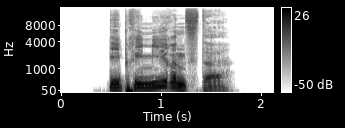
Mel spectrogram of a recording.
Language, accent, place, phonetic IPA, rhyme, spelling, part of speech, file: German, Germany, Berlin, [depʁiˈmiːʁənt͡stə], -iːʁənt͡stə, deprimierendste, adjective, De-deprimierendste.ogg
- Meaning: inflection of deprimierend: 1. strong/mixed nominative/accusative feminine singular superlative degree 2. strong nominative/accusative plural superlative degree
